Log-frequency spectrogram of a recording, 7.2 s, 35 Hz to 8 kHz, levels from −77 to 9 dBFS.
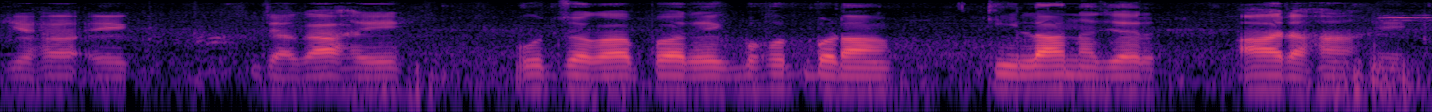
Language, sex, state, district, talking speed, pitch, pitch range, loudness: Hindi, male, Maharashtra, Pune, 125 wpm, 105 Hz, 100-110 Hz, -29 LUFS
